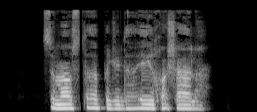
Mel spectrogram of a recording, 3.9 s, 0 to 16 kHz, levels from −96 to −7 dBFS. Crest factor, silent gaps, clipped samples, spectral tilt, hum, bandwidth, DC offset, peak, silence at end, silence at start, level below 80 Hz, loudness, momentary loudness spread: 16 dB; none; under 0.1%; -6.5 dB/octave; none; 11.5 kHz; under 0.1%; -12 dBFS; 0.8 s; 0.65 s; -70 dBFS; -27 LUFS; 14 LU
